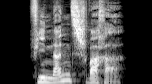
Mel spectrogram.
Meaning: inflection of finanzschwach: 1. strong/mixed nominative masculine singular 2. strong genitive/dative feminine singular 3. strong genitive plural
- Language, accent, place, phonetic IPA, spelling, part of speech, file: German, Germany, Berlin, [fiˈnant͡sˌʃvaxɐ], finanzschwacher, adjective, De-finanzschwacher.ogg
